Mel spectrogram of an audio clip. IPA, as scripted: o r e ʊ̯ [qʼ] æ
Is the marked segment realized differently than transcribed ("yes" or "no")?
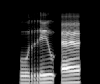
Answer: yes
